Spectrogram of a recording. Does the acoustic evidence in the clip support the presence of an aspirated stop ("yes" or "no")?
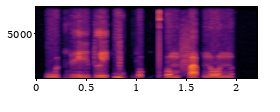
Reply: yes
